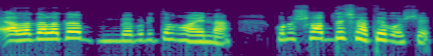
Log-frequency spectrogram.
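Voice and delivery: ordinary delivery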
